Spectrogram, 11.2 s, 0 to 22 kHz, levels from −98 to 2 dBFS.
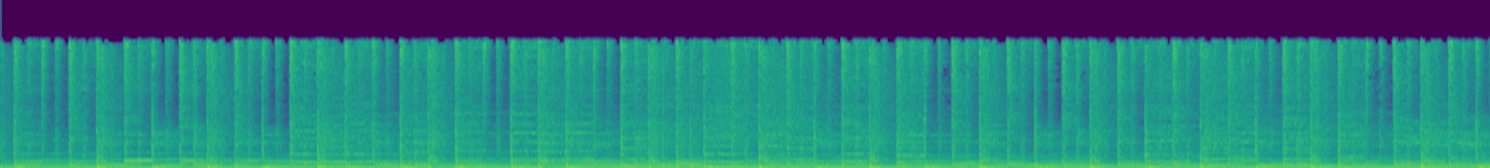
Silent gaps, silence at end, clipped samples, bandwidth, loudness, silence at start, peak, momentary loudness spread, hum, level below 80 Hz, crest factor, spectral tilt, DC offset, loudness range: none; 0 s; under 0.1%; 17 kHz; -21 LUFS; 0 s; -6 dBFS; 1 LU; none; -30 dBFS; 16 dB; -4.5 dB/octave; under 0.1%; 1 LU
